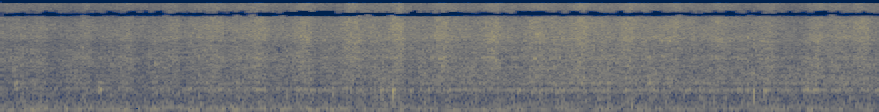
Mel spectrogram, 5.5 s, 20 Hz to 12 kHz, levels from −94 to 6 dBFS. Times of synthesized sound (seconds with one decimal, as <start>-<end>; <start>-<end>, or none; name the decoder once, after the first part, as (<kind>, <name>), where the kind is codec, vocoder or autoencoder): 0.0-1.6 (vocoder, Vocos); 2.9-5.5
